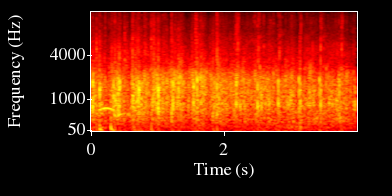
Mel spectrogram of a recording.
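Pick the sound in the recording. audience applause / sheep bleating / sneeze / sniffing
audience applause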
